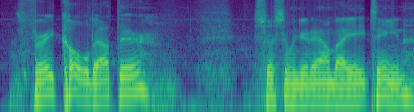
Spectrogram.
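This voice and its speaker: Speaking with an Alabama accent, a man with a medium pitch and a dark, mellow tone talks at a fairly slow pace with fairly even intonation. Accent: Southern US (Alabama). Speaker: play-by-play announcer. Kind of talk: live commentary. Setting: outdoors. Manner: slurring words.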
